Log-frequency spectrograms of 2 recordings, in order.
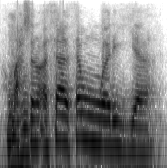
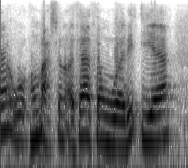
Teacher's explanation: يبدل الهمزة ياء ساكنة فتلتقي مع ياء متحركة فيدغمان تصبح ريا · Shown in: first take · ريا، نعم، هم أحسن أثاثا وريا. · Term: الإبدال مع الإدغام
